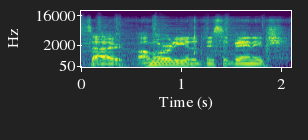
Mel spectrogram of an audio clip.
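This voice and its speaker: Cocky bloke with a broad Australian accent. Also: male voice, on the low side, fairly quick, over music. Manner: cocky, matey, slangy. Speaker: off-road vlog presenter. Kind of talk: unscripted casual banter and driving commentary.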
